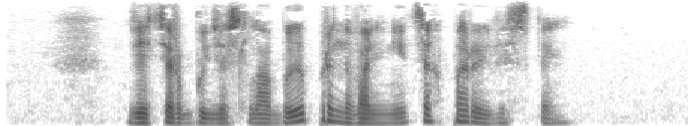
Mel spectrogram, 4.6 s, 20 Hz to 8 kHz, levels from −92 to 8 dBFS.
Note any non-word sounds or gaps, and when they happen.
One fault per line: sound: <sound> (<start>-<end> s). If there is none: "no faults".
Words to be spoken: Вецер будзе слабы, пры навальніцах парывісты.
no faults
